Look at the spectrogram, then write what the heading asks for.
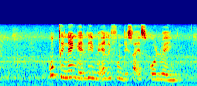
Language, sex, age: South Ndebele, female, 22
